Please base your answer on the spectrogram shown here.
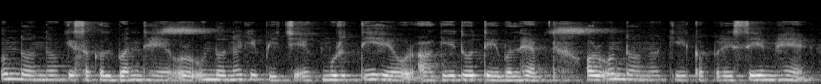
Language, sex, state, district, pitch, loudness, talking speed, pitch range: Hindi, female, Arunachal Pradesh, Papum Pare, 205 Hz, -15 LUFS, 180 wpm, 195-215 Hz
